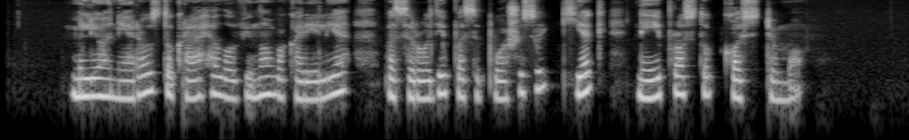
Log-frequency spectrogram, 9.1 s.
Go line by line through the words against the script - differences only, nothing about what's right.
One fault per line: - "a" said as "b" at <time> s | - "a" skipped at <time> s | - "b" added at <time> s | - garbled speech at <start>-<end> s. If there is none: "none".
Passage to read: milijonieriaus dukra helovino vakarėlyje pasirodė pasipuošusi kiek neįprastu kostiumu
none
